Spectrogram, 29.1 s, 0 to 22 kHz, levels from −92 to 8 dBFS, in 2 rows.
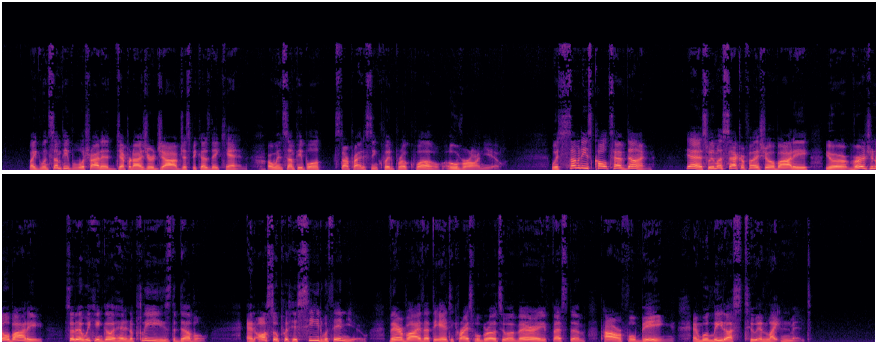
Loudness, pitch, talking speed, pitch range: -21 LUFS, 170 Hz, 160 wpm, 145-200 Hz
